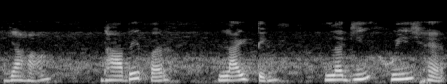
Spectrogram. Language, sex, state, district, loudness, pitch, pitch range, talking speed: Hindi, female, Madhya Pradesh, Dhar, -16 LUFS, 200 Hz, 190-235 Hz, 95 wpm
